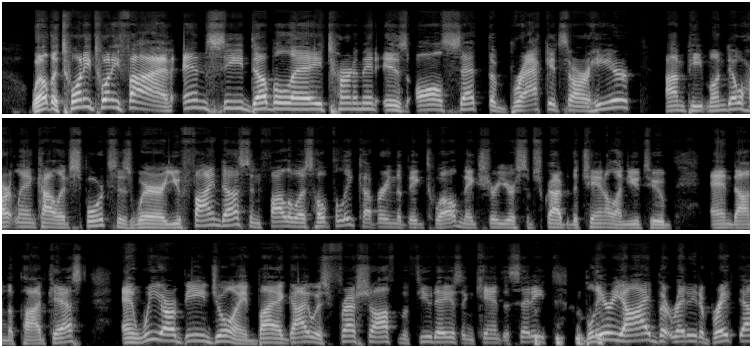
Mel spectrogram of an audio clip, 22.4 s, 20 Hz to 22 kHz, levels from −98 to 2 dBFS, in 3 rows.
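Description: Sound cut by the noise suppressor, from 0.01 to 0.29 s: right at the start, the suppressor misjudges the opening sound as background noise and pulls it down harder than what follows, by about 13 dB at the deepest point. Roughly a fifth of a second is affected, so the first moment comes through sunken before the level recovers, as if the audio fades in from a held-back start.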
